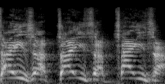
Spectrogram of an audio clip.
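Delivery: mock London accent, very high, yelled. Imitating Metropolitan Police officers using tasers: imitating police shouting, London accent. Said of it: "they do it in a London accent".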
